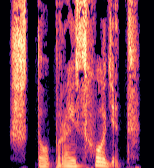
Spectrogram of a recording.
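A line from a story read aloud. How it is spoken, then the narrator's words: Hissed. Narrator (Russian): прошипел он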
